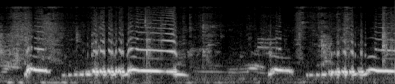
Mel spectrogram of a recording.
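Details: Cooing Barbary dove, recorded as a training lure for local doves. Two full phrases, each a quick upward note followed by a sustained, slightly wavering purr that falls at the end. A faint low hum is underneath.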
